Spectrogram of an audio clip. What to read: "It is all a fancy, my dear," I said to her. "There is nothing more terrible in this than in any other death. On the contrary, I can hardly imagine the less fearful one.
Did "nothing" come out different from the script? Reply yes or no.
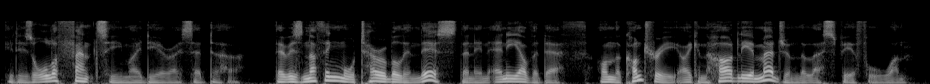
no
